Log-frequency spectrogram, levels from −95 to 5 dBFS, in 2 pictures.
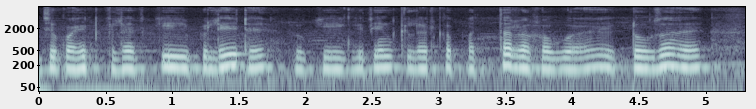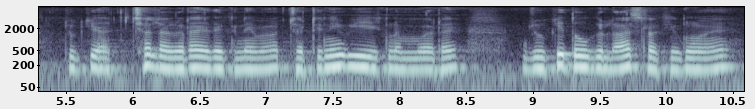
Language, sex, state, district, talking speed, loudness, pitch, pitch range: Hindi, male, West Bengal, Jhargram, 220 wpm, -16 LUFS, 170 Hz, 160-175 Hz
